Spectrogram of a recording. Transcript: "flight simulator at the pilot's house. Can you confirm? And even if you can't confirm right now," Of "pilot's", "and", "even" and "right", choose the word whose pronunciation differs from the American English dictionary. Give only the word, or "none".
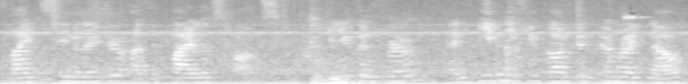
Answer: none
